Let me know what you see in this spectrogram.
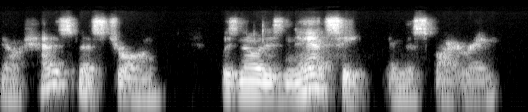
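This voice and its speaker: In a New York accent, a man speaks with ordinary pitch variation. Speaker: medium and paranormal investigator. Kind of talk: history presentation. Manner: halting, many fillers.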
